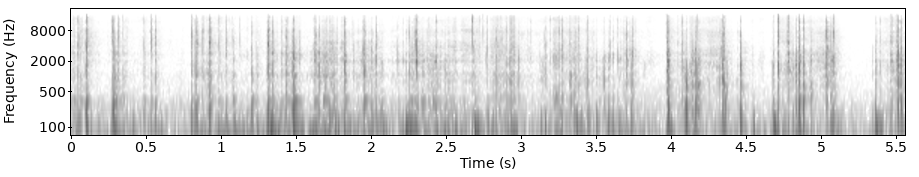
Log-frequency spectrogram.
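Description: Long nails scratch the rim and underside of a hollow, round yellow plastic box lid with a barcode sticker on its underside. The result is a dense run of quick, crackling scratches and scrapes with sharp bright bursts over a low hollow rumble, pausing briefly between strokes.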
